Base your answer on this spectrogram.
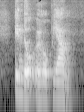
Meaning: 1. a person of mixed Indonesian and European descent; an Indo 2. an Indo-European, a historic speaker of a lect of Indo-European
- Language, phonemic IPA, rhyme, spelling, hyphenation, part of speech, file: Dutch, /ˌɪn.doː.øː.roː.peːˈaːn/, -aːn, Indo-Europeaan, In‧do-Eu‧ro‧pe‧aan, noun, Nl-Indo-Europeaan.ogg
